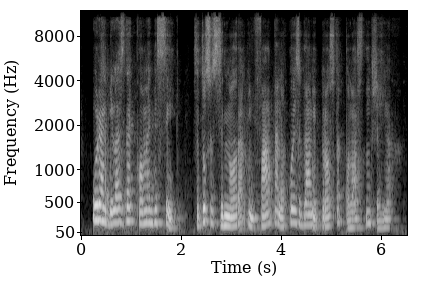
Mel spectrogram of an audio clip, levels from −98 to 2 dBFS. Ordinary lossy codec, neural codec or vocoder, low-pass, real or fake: Opus, 24 kbps; codec, 44.1 kHz, 1.7 kbps, Pupu-Codec; 10.8 kHz; fake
